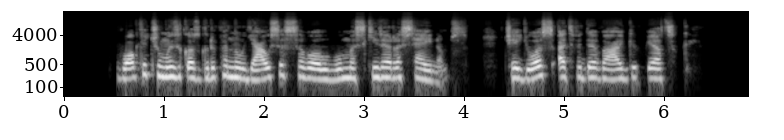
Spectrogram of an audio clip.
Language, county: Lithuanian, Šiauliai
